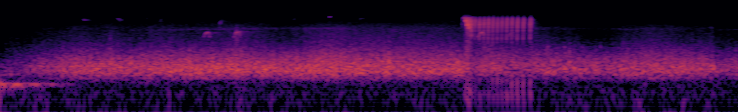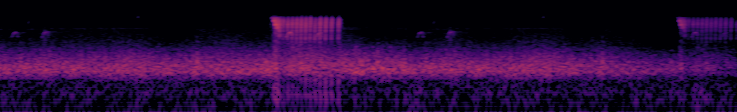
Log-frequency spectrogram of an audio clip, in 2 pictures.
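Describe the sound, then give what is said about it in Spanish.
Wind, mountain tanagers and a flycatcher in Colombian countryside: a soft, steady hiss of wind throughout, broken by three short, high buzzy call bursts spaced several seconds apart, all faint. “Se oye la voz del viento y la de las tángaras de montaña. Y un atrapamoscas que después de sus vuelos furtivos regresa siempre a la misma ramita.”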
